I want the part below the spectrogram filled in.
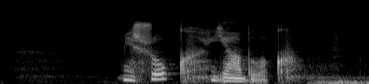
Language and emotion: Russian, sad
